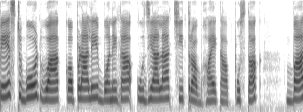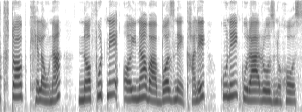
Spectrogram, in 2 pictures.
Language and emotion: Nepali, neutral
